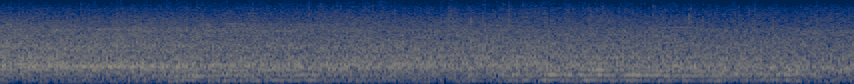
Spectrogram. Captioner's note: crowd cheering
